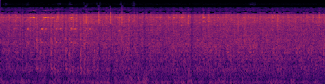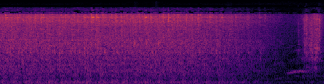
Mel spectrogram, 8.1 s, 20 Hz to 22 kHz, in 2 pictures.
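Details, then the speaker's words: Toyota Corolla DX still idles lumpy after new spark plugs, with no change when cylinder 1's plug wire is pulled: a stumbling beat about three times a second. Steady misfire. "Ternyata setelah penggantian busi baru pun suara mesin masih pincang."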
